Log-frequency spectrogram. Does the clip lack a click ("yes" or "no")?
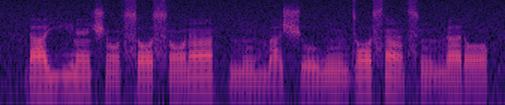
yes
